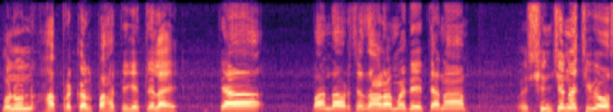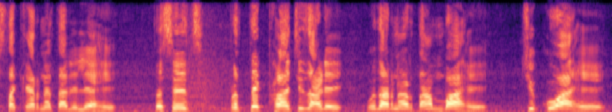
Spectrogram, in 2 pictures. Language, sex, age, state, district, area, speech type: Marathi, male, 60+, Maharashtra, Osmanabad, rural, spontaneous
